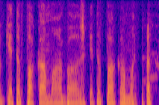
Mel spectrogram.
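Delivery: high, strained mock drill-instructor yell; mock screaming. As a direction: imitate a drill instructor screaming without full volume. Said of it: "screaming, you know".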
